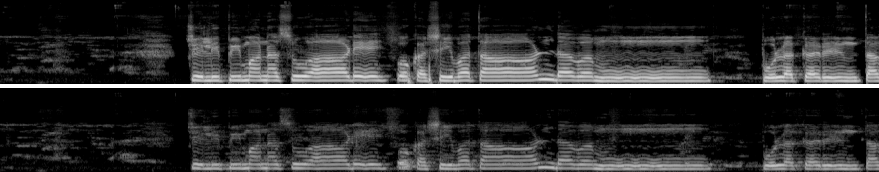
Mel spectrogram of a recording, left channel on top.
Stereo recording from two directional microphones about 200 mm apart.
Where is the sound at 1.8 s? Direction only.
50° left (ahead or behind).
